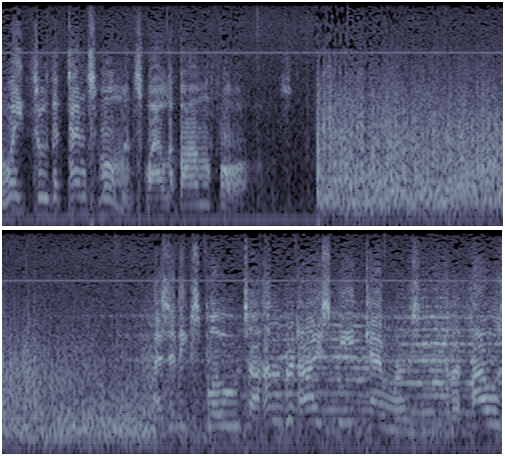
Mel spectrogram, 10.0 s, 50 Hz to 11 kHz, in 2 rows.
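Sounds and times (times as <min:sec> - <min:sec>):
atomic bomb blast rush: 0:03.1 - 0:07.6.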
